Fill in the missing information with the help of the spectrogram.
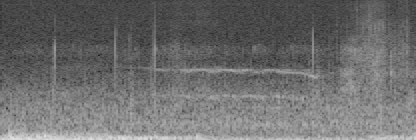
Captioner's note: elk bugling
